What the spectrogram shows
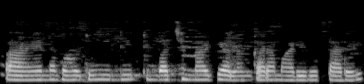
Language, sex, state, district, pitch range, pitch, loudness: Kannada, female, Karnataka, Dharwad, 205-220 Hz, 215 Hz, -20 LUFS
